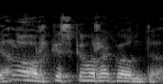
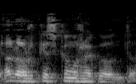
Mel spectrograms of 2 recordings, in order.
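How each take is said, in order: First: Slow, lightly voiced friendly greeting; a hint of old Serge asking the news; imitating Serge's greeting. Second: Said in the usual way. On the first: Teller echoes his friend's usual greeting, lightly voiced. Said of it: "il me disait". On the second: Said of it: "pour inverser le truc".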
